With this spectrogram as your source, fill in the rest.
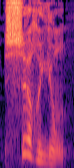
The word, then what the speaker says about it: serions: So then, final S not pronounced, and then this is this yon, yon. Remember, it goes in your nose, it's nasal, yon. nous serions.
